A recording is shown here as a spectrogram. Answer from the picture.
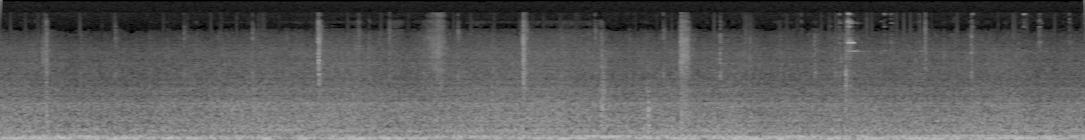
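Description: Car driving on city streets, heard inside the cabin: a steady low road and engine rumble, with a few faint light ticks.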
